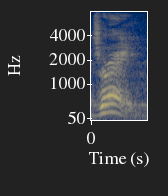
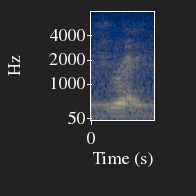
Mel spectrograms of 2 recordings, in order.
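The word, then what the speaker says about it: Jray: But it's also the D sound when the R is behind it. So like Dre.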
